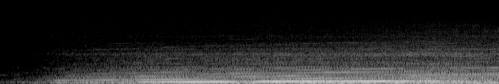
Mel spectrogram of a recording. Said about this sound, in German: Na, hättest du Lust? Auf eine kleine Spritztour?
